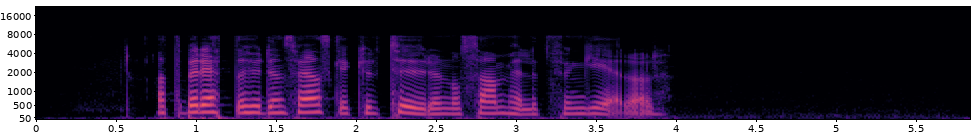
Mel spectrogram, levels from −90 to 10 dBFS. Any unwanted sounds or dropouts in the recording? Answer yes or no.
no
